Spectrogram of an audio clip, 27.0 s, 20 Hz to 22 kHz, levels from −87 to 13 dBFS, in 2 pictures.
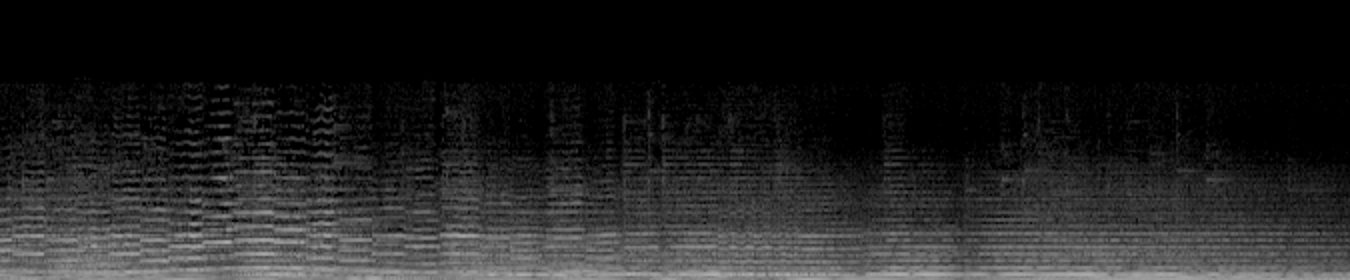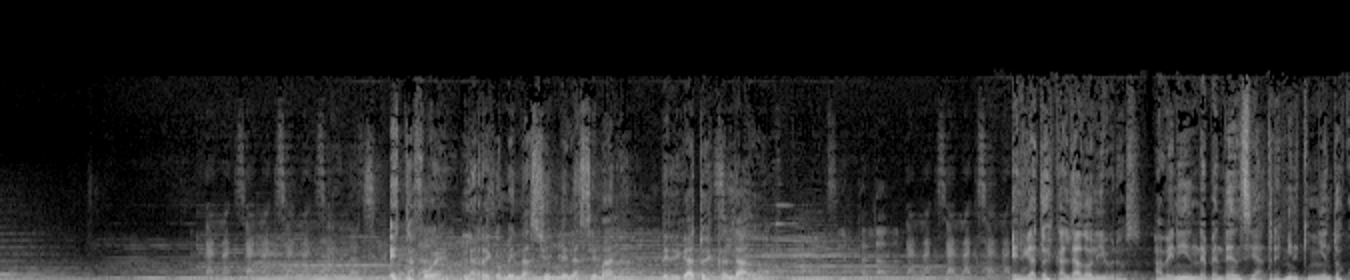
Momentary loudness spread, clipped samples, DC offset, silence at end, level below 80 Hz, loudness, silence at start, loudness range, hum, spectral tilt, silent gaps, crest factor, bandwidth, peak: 12 LU; under 0.1%; under 0.1%; 0 s; -38 dBFS; -24 LUFS; 0 s; 9 LU; none; -5 dB/octave; none; 22 dB; 16 kHz; -2 dBFS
